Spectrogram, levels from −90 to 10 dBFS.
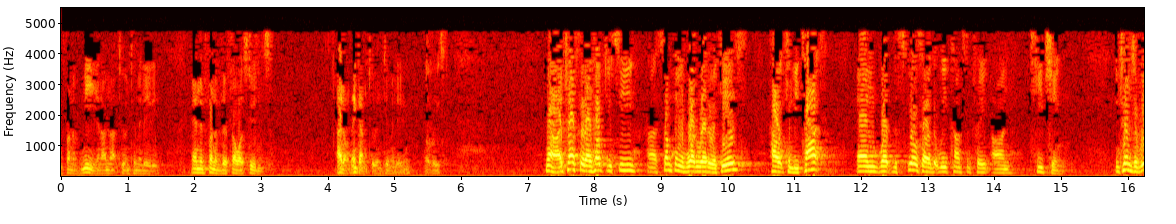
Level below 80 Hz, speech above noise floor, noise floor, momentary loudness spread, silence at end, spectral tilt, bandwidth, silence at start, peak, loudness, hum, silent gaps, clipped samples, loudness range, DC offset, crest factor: -46 dBFS; 29 dB; -42 dBFS; 19 LU; 0 s; -8.5 dB/octave; 5 kHz; 0 s; -2 dBFS; -13 LUFS; none; none; under 0.1%; 11 LU; 0.9%; 14 dB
